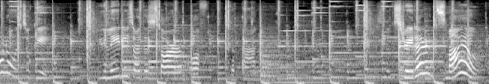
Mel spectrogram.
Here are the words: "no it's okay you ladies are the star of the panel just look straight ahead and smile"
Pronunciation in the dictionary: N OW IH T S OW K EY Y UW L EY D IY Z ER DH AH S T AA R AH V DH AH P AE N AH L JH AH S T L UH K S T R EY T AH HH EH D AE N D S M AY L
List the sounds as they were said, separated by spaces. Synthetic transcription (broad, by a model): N OW IH T S OW K EY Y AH L EY D IY Z ER DH AH S T AA R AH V DH AH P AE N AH L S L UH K S T R EY T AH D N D S M AY L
